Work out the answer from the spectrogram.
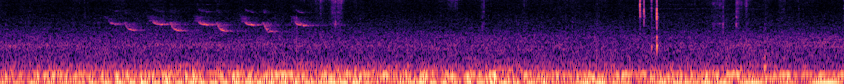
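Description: A bird calling a quick run of about six short, falling notes in the first few seconds, over a steady low hum; a single sharp click comes about five seconds in.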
